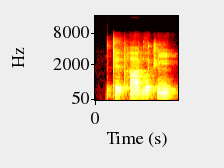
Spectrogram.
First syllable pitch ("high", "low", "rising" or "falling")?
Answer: low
